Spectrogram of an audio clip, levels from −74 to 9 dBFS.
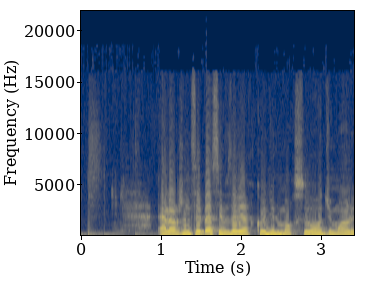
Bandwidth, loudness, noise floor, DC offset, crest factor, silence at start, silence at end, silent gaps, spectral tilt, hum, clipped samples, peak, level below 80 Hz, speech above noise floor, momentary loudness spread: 16.5 kHz; -10 LUFS; -34 dBFS; under 0.1%; 8 dB; 0.1 s; 0 s; none; -6 dB/octave; none; under 0.1%; -2 dBFS; -42 dBFS; 25 dB; 10 LU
